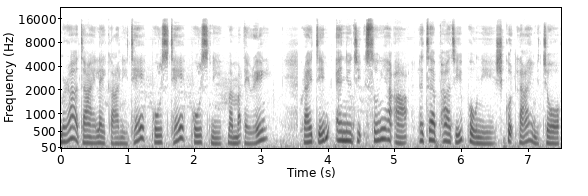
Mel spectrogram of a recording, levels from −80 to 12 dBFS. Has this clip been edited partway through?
yes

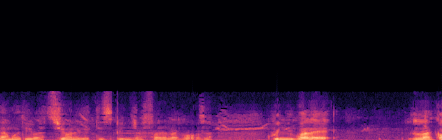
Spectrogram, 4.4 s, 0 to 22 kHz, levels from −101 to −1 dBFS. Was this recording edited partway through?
no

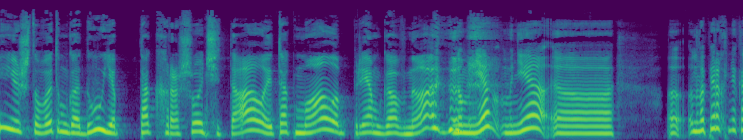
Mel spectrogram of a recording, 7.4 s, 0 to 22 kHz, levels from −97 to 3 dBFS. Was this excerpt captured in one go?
yes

